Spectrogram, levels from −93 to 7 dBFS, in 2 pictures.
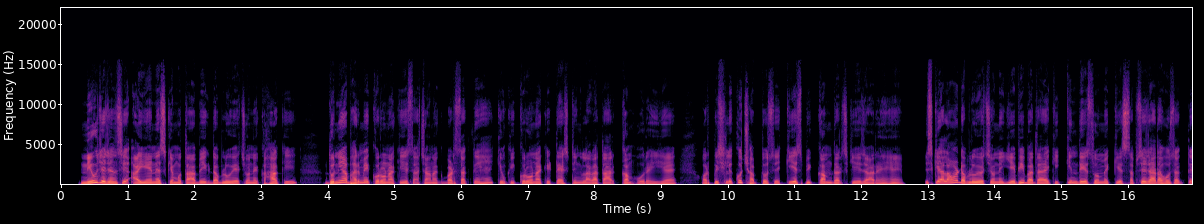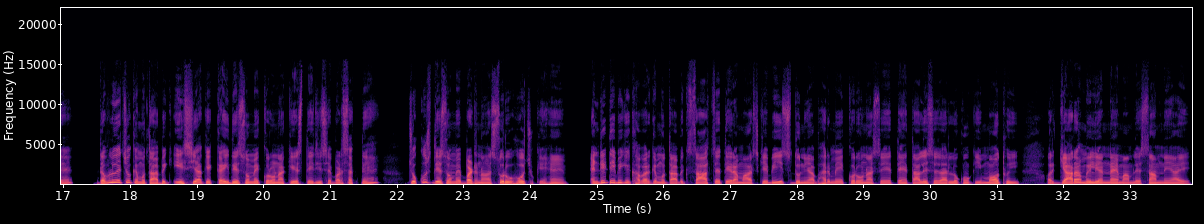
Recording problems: none

